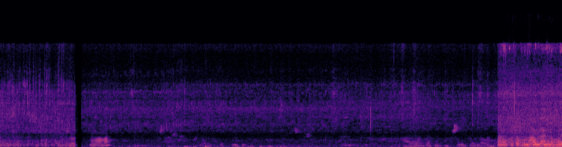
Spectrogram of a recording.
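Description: Pressurised water sprays from a rain pipe sprinkler, a hissing rush at the start that returns louder and fuller near the end, with a person talking in between.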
